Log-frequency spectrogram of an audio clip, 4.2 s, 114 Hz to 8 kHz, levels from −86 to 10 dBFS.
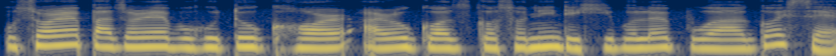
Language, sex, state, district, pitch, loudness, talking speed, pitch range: Assamese, female, Assam, Kamrup Metropolitan, 220 Hz, -13 LUFS, 145 wpm, 210-235 Hz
